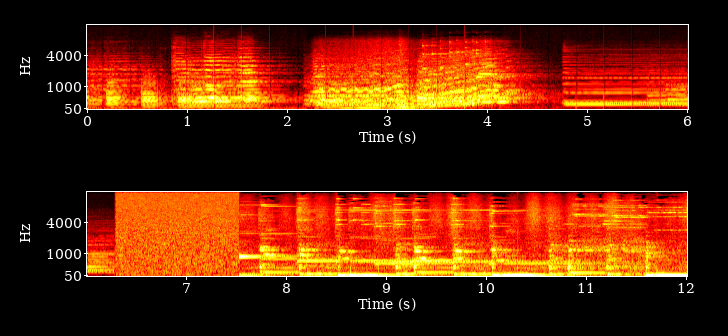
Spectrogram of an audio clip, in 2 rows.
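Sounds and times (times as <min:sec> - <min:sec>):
tv static hiss: 0:06.3 - 0:07.6.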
